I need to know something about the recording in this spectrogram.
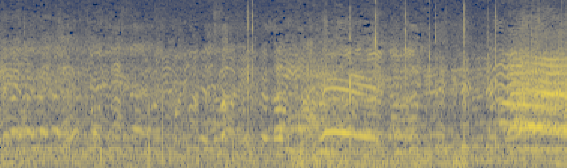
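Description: Young men call out to each other in the distance.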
